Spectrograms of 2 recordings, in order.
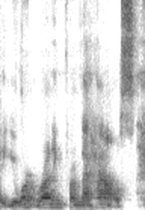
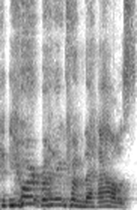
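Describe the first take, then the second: First: Said in the usual way. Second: Laughing, much higher and louder. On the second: Real, not acted. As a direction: burst out laughing as you repeat it.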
